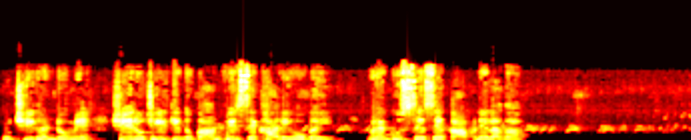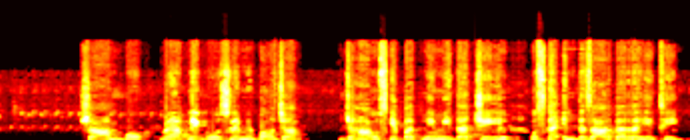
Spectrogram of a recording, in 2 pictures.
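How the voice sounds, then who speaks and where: A woman's voice: high-pitched, expressive, normal speed. A woman narrating a scripted moral story for children as the storyteller.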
